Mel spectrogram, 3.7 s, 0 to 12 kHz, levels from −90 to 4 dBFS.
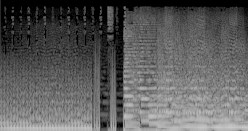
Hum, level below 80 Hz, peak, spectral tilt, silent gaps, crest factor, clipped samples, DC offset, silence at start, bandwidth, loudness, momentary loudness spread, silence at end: none; -26 dBFS; -8 dBFS; -5.5 dB/octave; none; 14 dB; under 0.1%; under 0.1%; 0 s; 10.5 kHz; -24 LUFS; 7 LU; 0 s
